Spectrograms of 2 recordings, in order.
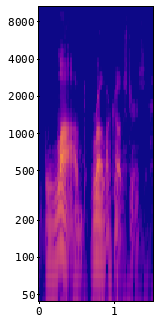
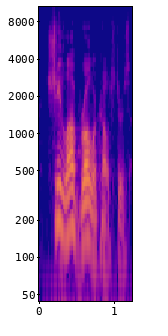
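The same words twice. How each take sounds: First: "loved" drawn out slowly, in a lower pitch; stress on LOVED. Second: Said in the usual way. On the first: Shown as a demonstration. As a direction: stretch the word "loved" for emphasis. Restates it with heavy emphasis.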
